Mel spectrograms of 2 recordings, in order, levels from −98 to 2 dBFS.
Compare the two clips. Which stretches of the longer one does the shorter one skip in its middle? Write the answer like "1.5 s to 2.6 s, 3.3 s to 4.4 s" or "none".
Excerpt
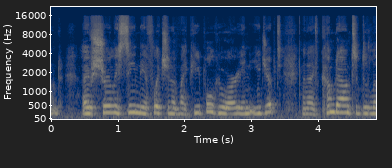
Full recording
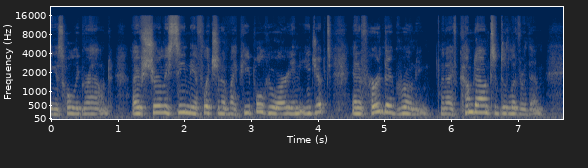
4.4 s to 5.8 s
